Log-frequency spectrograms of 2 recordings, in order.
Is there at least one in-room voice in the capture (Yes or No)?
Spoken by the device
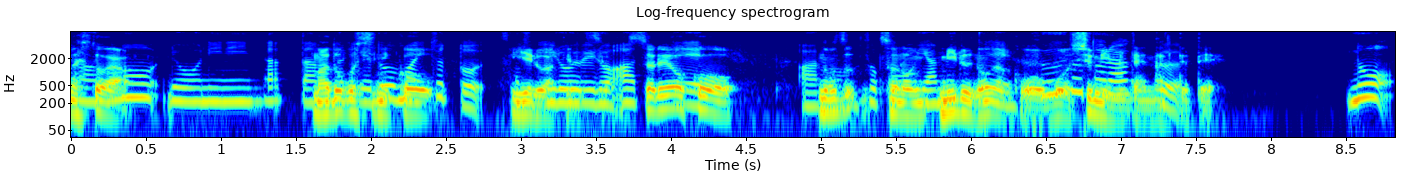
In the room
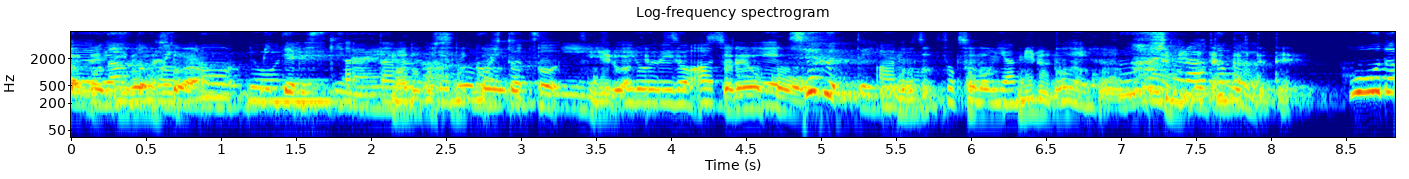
Yes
